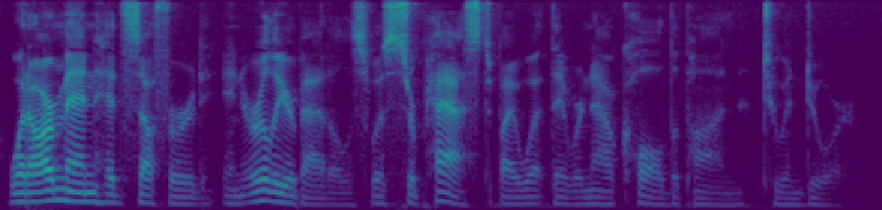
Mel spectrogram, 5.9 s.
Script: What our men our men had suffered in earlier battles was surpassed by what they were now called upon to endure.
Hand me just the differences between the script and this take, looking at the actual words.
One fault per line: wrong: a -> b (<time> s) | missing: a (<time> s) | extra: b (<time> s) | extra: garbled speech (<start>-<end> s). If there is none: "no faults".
missing: our men (0.6 s)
